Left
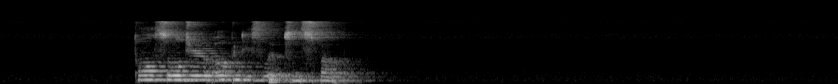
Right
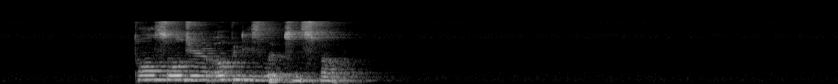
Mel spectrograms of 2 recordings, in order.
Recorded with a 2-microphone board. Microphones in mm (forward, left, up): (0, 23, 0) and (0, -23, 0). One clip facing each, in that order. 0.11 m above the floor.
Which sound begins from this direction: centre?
A man speaking, at 1.4 s.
